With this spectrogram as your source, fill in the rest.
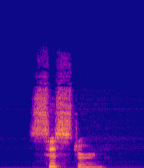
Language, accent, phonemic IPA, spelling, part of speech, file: English, US, /ˈsɪs.tɚn/, cistern, noun, En-us-cistern.ogg
- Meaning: 1. A reservoir or tank for holding water, especially for catching and holding rainwater for later use 2. In a flush toilet, the container in which the water used for flushing is held; a toilet tank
